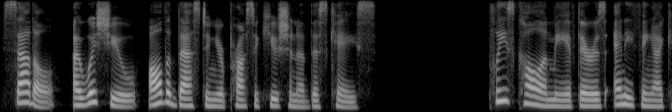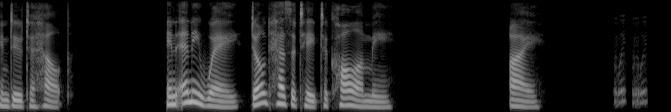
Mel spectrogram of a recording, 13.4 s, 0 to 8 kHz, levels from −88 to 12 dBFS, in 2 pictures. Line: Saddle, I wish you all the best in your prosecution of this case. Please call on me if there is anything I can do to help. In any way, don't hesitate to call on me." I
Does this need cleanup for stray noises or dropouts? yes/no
yes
